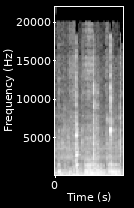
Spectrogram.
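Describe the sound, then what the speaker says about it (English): A sewing machine stitching across the bottom of a tote bag, a quick even run of close mechanical needle strokes over about a second. "And then I'm going to sew across the bottom here, just beneath the rectangle ring,"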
